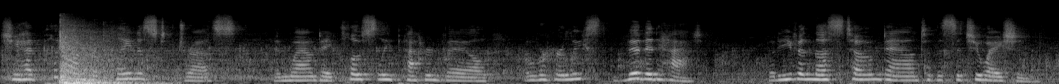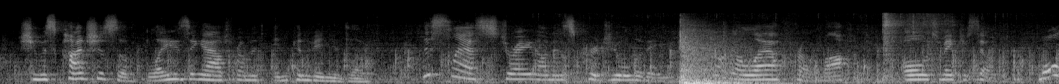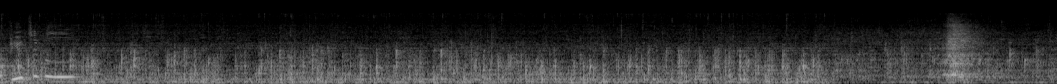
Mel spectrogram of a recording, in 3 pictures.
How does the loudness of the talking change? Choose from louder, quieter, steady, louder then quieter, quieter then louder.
steady.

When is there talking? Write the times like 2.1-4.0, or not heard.
0.0-7.0, 7.7-21.9.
